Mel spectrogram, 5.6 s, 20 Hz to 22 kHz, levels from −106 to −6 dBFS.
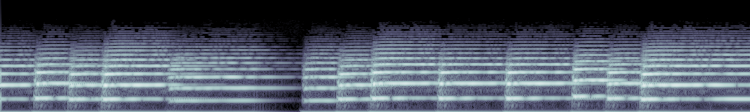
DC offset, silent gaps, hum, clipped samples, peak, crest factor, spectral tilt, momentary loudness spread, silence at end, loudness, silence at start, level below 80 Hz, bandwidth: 2%; none; none; under 0.1%; -4 dBFS; 16 dB; -1.5 dB/octave; 8 LU; 0 s; -19 LUFS; 0 s; -60 dBFS; 7.4 kHz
